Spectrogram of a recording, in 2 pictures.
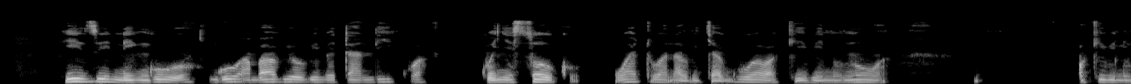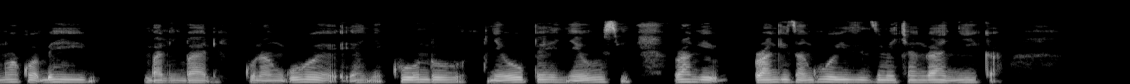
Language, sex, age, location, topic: Swahili, male, 18-24, Kisumu, finance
